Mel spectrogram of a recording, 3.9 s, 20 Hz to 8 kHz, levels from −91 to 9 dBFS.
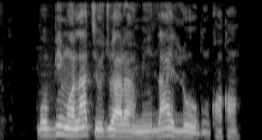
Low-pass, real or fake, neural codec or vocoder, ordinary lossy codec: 7.2 kHz; real; none; none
